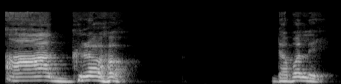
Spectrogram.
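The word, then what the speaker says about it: āgraha: So if you see agraha has a little line above the A, meaning you are pronouncing this as double A, means a longer A.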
